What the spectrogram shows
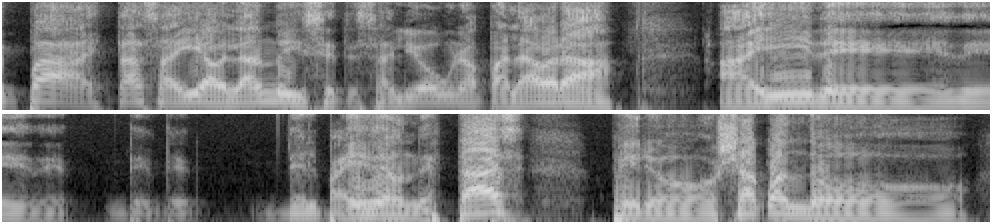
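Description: A man's voice: medium pitch, a little mellow, no echo. A man with an Argentine accent, hosting a reaction video in a casual, rambling way, heavy on slang and restarts. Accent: Argentine Spanish. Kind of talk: casual commentary.

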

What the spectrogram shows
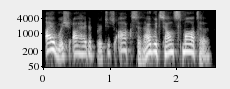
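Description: In a small indoor room at home, a Californian man in his late forties coaches listeners on business in a casual, direct, conversational way with informal emphasis. His fairly high voice has big pitch swings, a slightly fast pace, a dark tone and a breathy edge, and the wired earphone headset on his webcam yields a clean studio sound with no room noise.

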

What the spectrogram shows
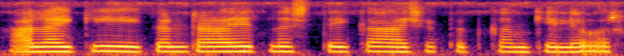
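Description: A woman chats casually on a live stream from her farm field, her voice dark and mellow with a gravelly edge. She talks in a flat, even tone, thanking viewers one by one, while crickets and insects hum outdoors around her phone. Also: on the high side, moderate pace. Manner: reads out comments and thanks viewers, chatty.

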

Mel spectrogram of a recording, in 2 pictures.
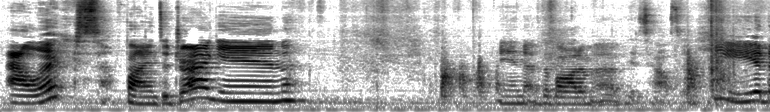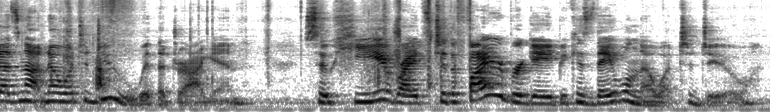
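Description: A woman's voice: fairly high pitch, animated, moderate pace, gravelly, noisy background. A young woman showing children's books in a casual way, chatty, and playfully reading lines aloud. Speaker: children's book seller. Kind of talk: casual book showcase. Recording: roomy echo.

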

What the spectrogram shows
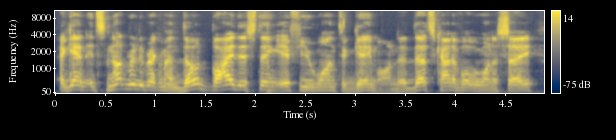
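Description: A man co-hosting a casual livestream, relaxed and teasing, often restarting his words. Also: mid-range voice, fast talker. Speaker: co-host.

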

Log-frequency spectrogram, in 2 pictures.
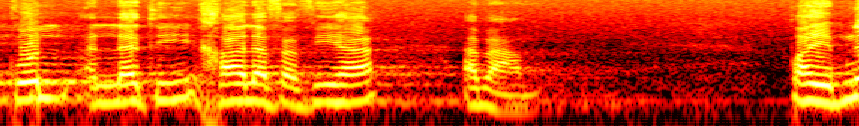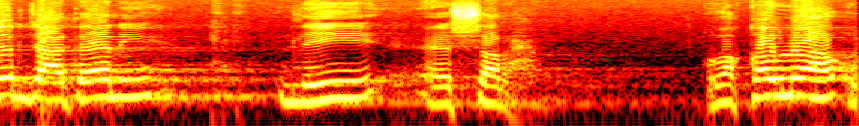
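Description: High mellow teacher in reverb. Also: male voice. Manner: quizzes students with questions, chants verses slowly. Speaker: Quran recitation teacher. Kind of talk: classroom lesson explaining a text. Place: large mosque hall. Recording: long hall reverb.

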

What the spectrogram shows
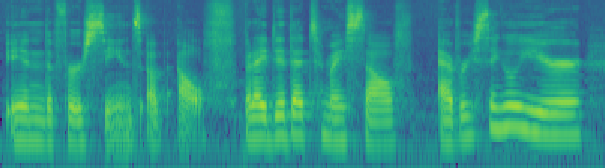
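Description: A woman's voice: deep voice, moderate pace, a little mellow. A woman in her forties hosting a podcast, telling a personal story in a candid, heartfelt, casual way. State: close to tears at moments. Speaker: podcast host.

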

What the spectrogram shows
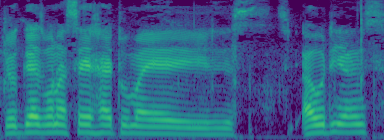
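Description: A man's voice: fairly high pitch, fairly even intonation, unhurried, a little mellow. A man hosting a casual travel vlog outdoors on a forest trail, friendly and chatty, asking questions into a phone held at arm's length. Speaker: vlogger and tour guide.

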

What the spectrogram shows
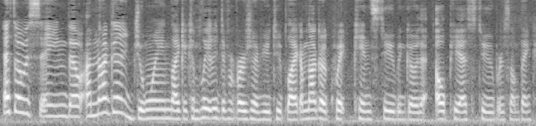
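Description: A woman's voice: mid-range voice, fast, hardly any pauses. Bubbly teen girl vlogger with a cold. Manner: bubbly, chatty, wearing a retainer. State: slight cold, sore throat. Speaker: toy unboxing vlogger. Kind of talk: casual chat to camera. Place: home, cars passing outside. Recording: mic a bit distant, faint street noise.

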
